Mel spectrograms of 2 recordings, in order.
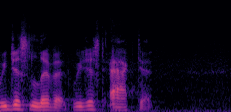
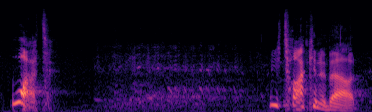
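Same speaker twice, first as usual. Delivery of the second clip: baffled Minnesotan; 7 semitones higher than usual. Retold or imitated. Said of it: "it's like".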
